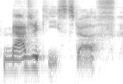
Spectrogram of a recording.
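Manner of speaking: usual speaking voice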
